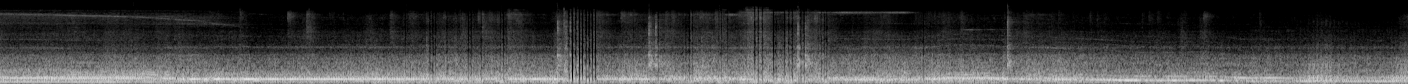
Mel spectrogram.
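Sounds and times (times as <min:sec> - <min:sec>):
bus engine running: 0:00.0 - 0:14.0
sharp knocks: 0:04.7 - 0:08.3.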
